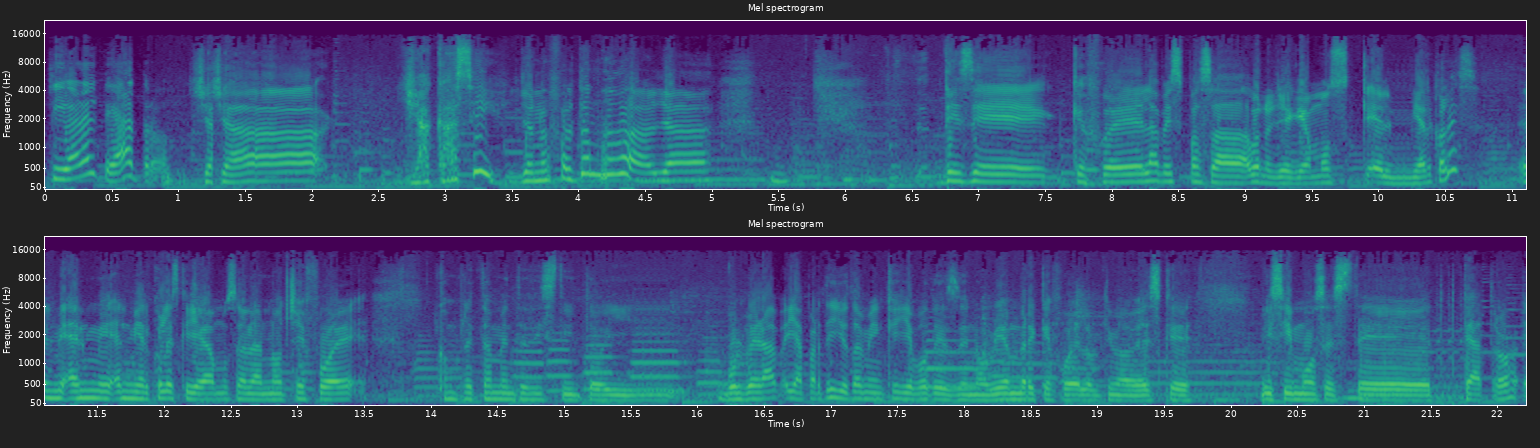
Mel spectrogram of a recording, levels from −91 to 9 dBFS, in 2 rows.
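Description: Repeated frames stutter the audio at 1.24, 10.13, 15.57 and 21.57 s. Blocks of 128, 43, 64 and 85 ms replay one to three extra times. Unlike an echo, each copy is exact and undecayed, and the playback runs longer.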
